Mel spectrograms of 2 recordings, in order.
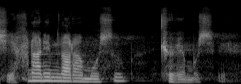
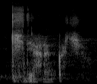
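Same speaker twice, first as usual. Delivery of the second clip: whisper; 14 dB quieter than usual. Real, not acted. Intimate aside to congregation.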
